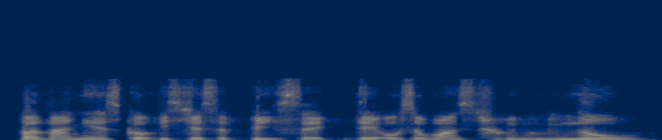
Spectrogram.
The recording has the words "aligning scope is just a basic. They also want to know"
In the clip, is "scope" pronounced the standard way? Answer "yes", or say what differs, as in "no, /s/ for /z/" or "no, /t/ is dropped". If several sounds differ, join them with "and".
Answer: no, /p/ is dropped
